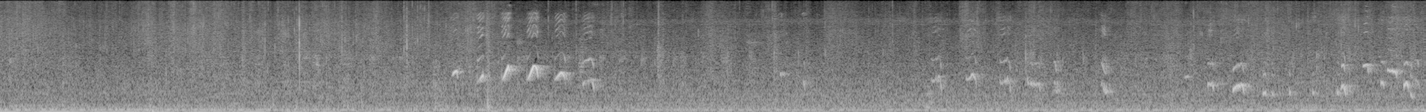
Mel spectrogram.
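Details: English Golden Retriever puppies, four weeks old, let out clusters of thin, high-pitched squeaks and whines in three short bursts, separated by quieter stretches filled with a constant low background hum.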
